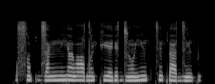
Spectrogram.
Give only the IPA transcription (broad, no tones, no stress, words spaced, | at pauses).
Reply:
sˤɐ̃pd͡za ŋĩjãwodˤũ kʲɛɾʲɐ d͡zõ jĩpt͡sẽp ɾa d͡zĩp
